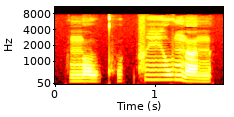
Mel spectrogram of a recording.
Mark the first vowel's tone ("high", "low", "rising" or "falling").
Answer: low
